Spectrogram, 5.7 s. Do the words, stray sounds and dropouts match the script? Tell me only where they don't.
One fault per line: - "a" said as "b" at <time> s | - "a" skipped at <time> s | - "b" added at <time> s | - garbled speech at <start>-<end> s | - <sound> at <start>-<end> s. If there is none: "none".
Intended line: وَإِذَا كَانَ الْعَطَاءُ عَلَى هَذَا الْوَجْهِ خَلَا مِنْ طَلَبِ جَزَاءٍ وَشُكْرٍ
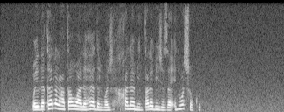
none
